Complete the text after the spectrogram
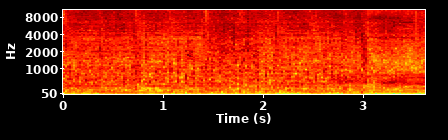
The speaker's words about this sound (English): All right, chainsaw starts, he's cutting. Walking about halfway through the log with the chainsaw is dangerous.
